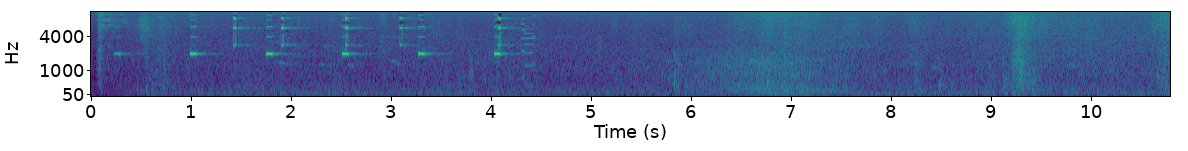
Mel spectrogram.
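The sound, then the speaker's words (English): A burglar alarm keypad beeps as the alarm is switched off after the front door of a house is unlocked. Several short, high electronic tones come in a quick, uneven run, followed by quieter background noise. “He unlocks the door and deactivates the burglar alarm.”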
